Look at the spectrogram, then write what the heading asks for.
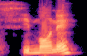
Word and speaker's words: Simone: I call him Sim One. So look at his name. It's S I M O N E. Sim One. So I got the pronunciation. It's correct. It's correct.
